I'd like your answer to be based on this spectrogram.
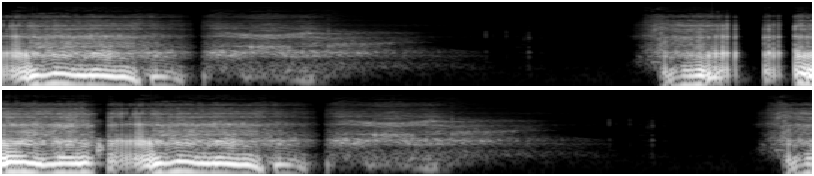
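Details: Loud, rumbling acted snores with long pauses, voiced by cartoon character Barnyard Dawg sleeping in his bed; cartoon snoring, not real.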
